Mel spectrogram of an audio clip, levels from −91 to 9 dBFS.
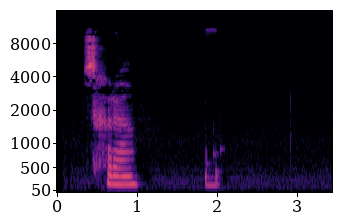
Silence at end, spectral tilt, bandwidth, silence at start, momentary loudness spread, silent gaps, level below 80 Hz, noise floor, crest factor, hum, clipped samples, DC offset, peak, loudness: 1.4 s; -3 dB/octave; 11.5 kHz; 0.35 s; 22 LU; none; -86 dBFS; -72 dBFS; 24 dB; none; under 0.1%; under 0.1%; -14 dBFS; -31 LUFS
